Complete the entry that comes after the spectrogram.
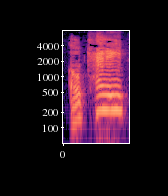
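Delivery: high cheerful agreement; Ted happily agreeing to play; bright okay. Acted. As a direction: chirp it happily.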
